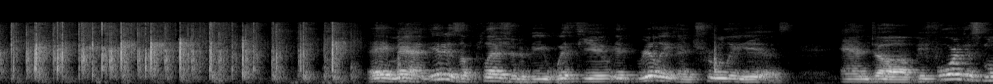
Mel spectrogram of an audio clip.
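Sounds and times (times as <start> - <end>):
audience applause: 0.0 - 3.6
speech: 3.7 - 9.9.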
